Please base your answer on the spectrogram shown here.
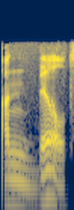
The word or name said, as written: unbuilt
